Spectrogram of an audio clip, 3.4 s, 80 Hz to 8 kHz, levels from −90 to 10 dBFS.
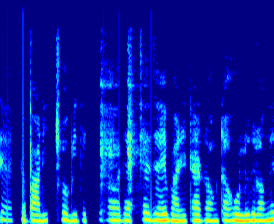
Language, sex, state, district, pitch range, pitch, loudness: Bengali, female, West Bengal, Dakshin Dinajpur, 210-230 Hz, 215 Hz, -29 LUFS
